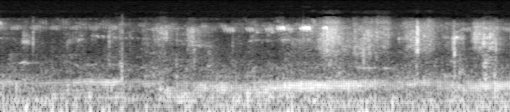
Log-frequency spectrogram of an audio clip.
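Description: Faint wild birdsong: scattered high chirps, with a quick run of short notes about three and a half seconds in, over a steady low hum and a few light clicks.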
